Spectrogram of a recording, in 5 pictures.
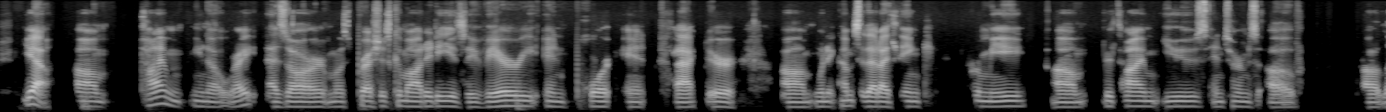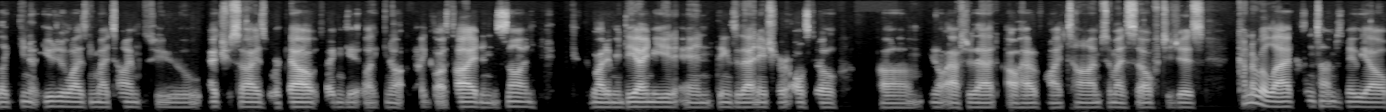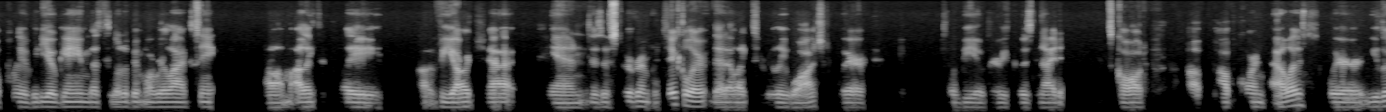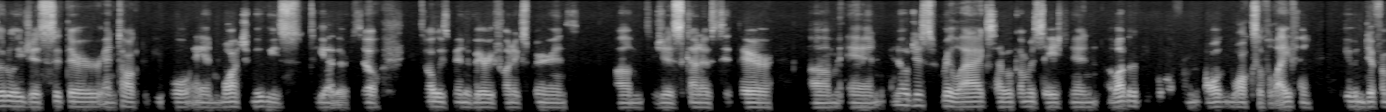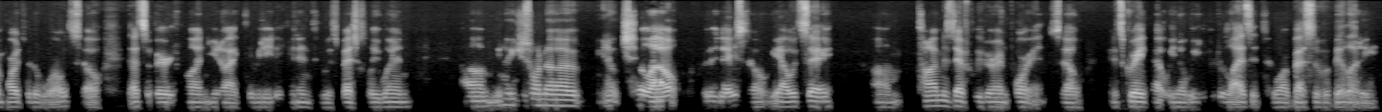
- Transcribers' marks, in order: distorted speech
- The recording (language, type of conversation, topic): English, unstructured, What would your ideal double feature for a cozy night in be?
